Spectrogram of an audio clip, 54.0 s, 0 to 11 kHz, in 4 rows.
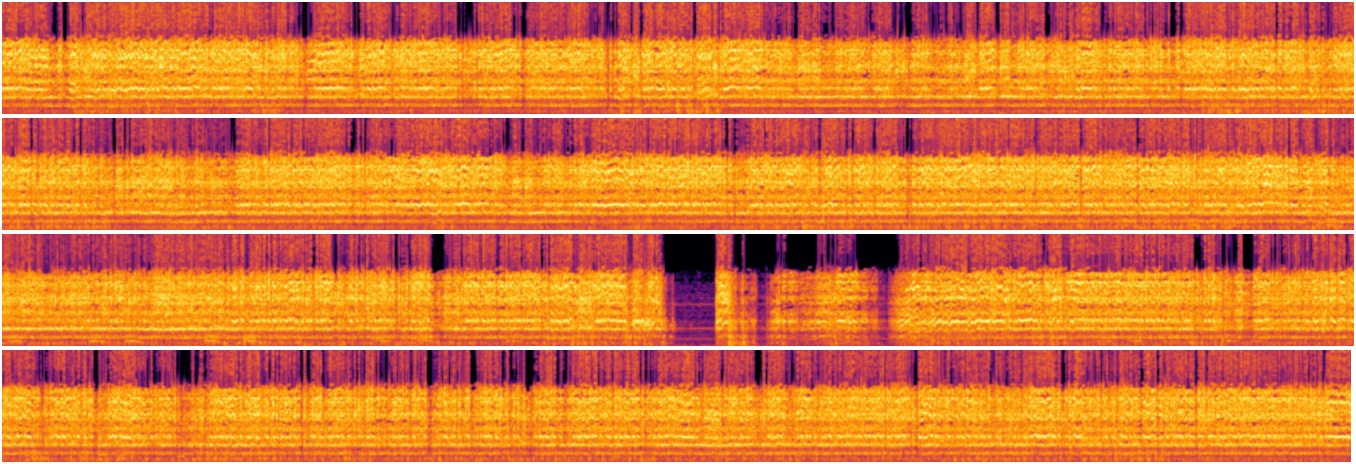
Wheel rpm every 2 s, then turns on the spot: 220, 230, 230, 230, 230, 230, 230, 230, 230, 230, 230, 240, 230, 230, 230, 240, 180, 70, 190, 230, 230, 230, 230, 230, 230, 230, 230.
none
